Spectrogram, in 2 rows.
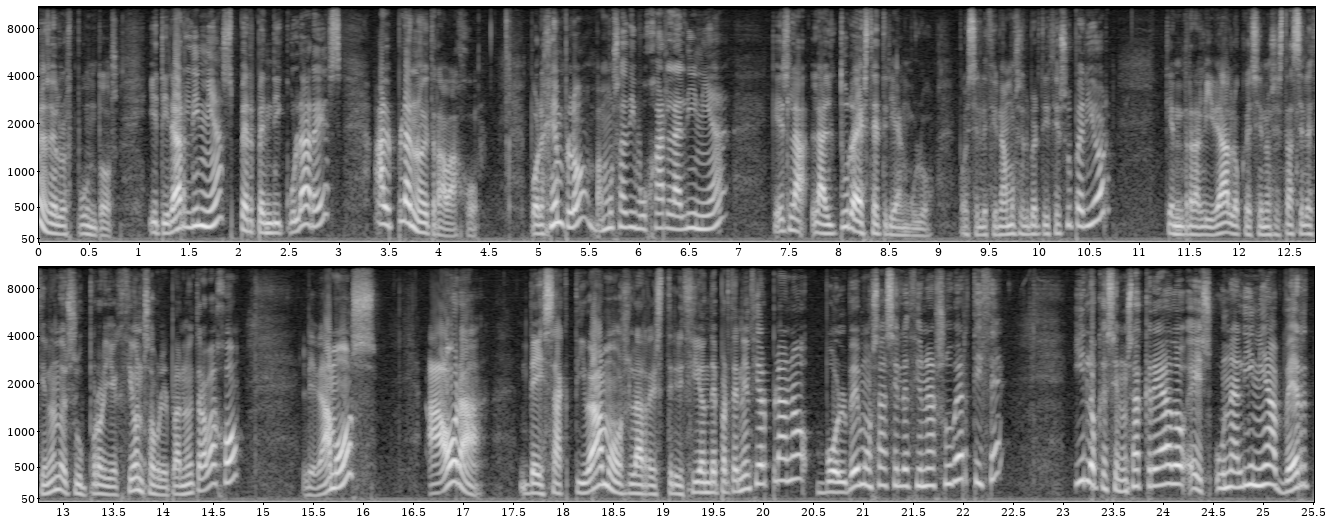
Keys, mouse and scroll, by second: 15.2 click, 18.7 click, 22.6 click, 24.2 click, 24.8 scroll down 1, 25.2-25.5 middle drag.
